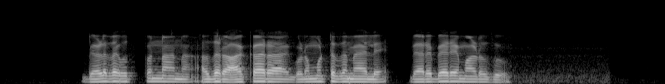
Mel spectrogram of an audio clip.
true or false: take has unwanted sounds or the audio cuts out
false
